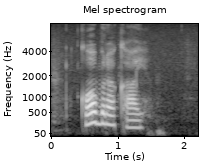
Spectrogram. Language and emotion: Russian, neutral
